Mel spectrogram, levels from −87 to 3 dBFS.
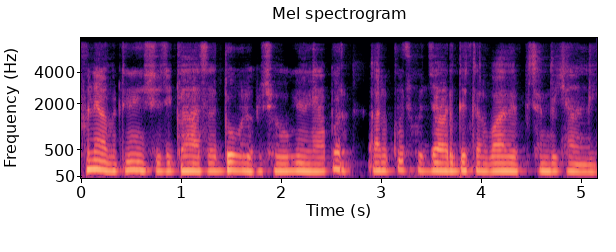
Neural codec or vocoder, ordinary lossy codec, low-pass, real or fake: codec, 32 kHz, 1.9 kbps, SNAC; none; 7.2 kHz; fake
